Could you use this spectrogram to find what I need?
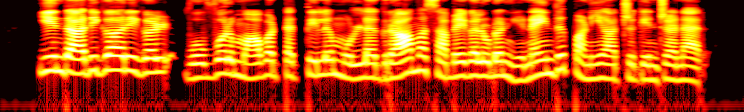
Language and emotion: Tamil, neutral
